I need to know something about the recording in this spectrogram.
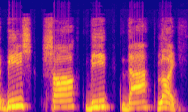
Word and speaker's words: বিশ্ববিদ্যালয়: লক্ষ্য করেন, আমি বললাম বিশ স বিদ দা লয়। আমরা এই বিশ্ববিদ্যালয় শব্দটাকে এইভাবে উচ্চারণ করি কিনা দেখেন তো, বিশ্ববিদ্যালয় এভাবে উচ্চারণ করি না?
